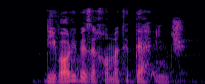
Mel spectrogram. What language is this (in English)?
Persian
